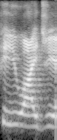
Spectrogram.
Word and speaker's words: Puig: The first story is Yasiel Puig, Puig, and I think that's how you pronounce it. I don't want to say Pig because I don't know, and I don't want to call him his name that.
